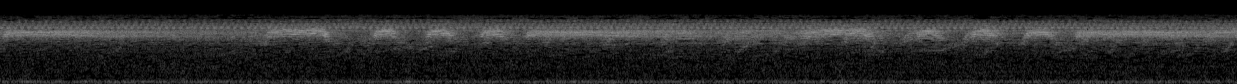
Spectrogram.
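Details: Hot Japanese summer cicada chorus of minmin cicadas, a constant piercing hiss broken by two bursts of pulsing, throbbing beats, one in the middle stretch and another later on.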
